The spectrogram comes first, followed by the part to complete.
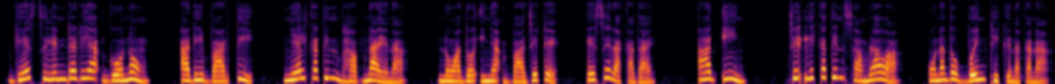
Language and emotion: Santali, sad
